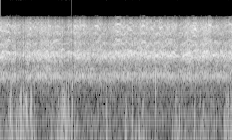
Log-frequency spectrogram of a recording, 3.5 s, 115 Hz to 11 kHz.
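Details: Snow geese in a field near Eagle Lake, Texas, in February 2011, most of them already airborne. Thousands of voices blend into a steady roaring chorus of high honks over low, rumbling noise.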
